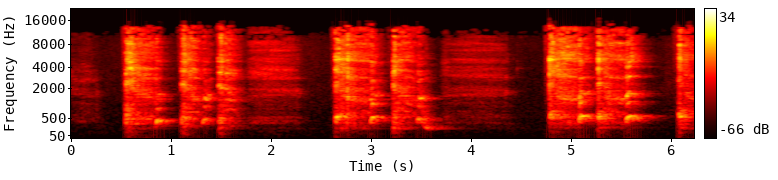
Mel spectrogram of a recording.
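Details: Girl coughing, hawking and spitting: three bouts of repeated harsh coughs, each followed by a drawn-out rasping throat clear; cough and throat clearing.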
